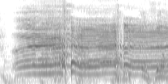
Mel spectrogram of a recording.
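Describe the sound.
A man's voice imitates how men cry at a funeral: a loud, sustained wailing cry, a continuous moaning howl with a few wavering pitch breaks, strong for about two seconds.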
